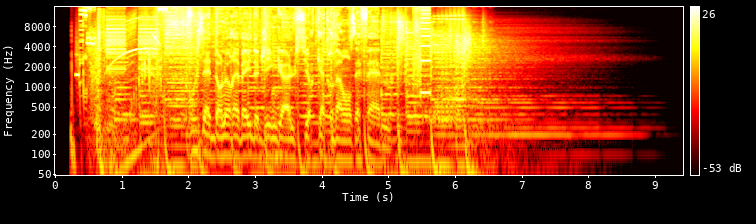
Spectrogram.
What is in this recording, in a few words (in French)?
Sweep; 91 FM; Reveil de Jingle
